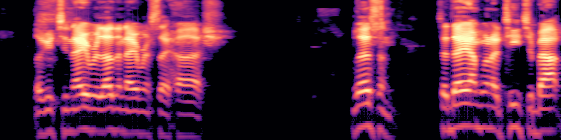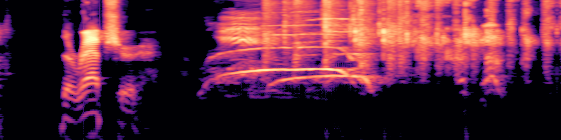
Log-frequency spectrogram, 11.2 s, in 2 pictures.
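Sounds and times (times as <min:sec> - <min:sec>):
speech: 0:00.4 - 0:02.3, 0:03.6 - 0:07.2
audience cheering and clapping: 0:07.7 - 0:11.2.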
